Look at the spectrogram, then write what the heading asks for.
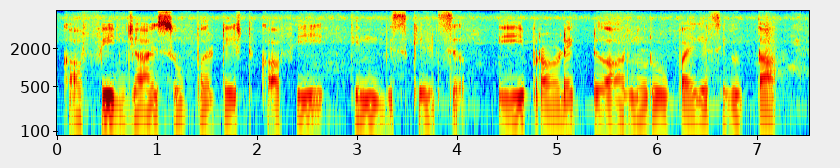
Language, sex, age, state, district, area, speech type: Kannada, male, 18-30, Karnataka, Chikkaballapur, rural, read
